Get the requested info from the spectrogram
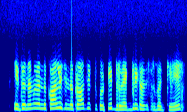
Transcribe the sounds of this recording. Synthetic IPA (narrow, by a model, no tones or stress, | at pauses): ɪðɯnɐmːɐkʲʋɐnd̪ɯkaːleːd͡ʒɪnd̪ɐpɾaːd͡ʒɛk̚ʈkɔʈːid̪ɾuɛɡɾɪkɐlt͡ʃɐɾbɐɡːeː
